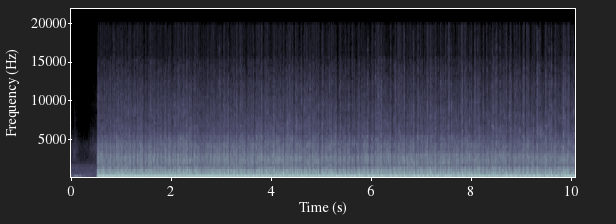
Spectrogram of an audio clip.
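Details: 372 small-block Chevy V8 in an original S10, on an LS tune file after timing was added; it catches instantly and holds a deep, steady, even idle with no misses. Normal idle.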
